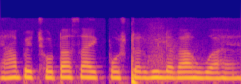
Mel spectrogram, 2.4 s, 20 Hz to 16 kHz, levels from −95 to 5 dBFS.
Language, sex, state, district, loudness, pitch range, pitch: Hindi, female, Jharkhand, Deoghar, -16 LUFS, 220-235 Hz, 230 Hz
